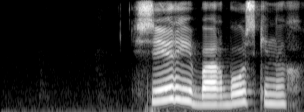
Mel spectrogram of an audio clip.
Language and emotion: Russian, neutral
